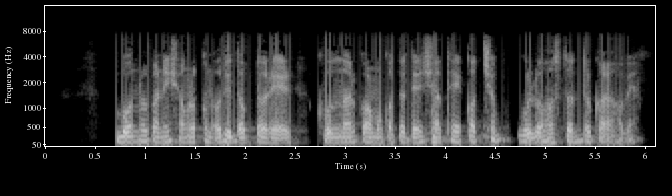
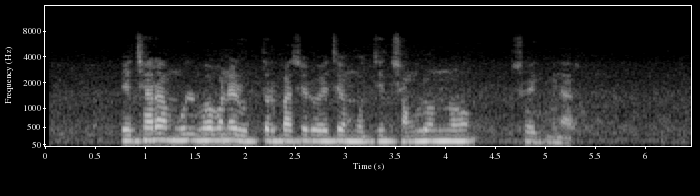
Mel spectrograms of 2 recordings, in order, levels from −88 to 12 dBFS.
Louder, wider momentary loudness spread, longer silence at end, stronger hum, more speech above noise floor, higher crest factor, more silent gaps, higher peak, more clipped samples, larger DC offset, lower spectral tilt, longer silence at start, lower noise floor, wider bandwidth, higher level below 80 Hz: second, -18 LUFS vs -15 LUFS; second, 4 LU vs 14 LU; second, 0.2 s vs 1.2 s; neither; first, 48 dB vs 35 dB; about the same, 16 dB vs 14 dB; neither; about the same, -2 dBFS vs -2 dBFS; neither; neither; second, -6.5 dB/octave vs -10 dB/octave; about the same, 0.7 s vs 0.75 s; first, -66 dBFS vs -49 dBFS; first, 7.8 kHz vs 4.8 kHz; first, -40 dBFS vs -48 dBFS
